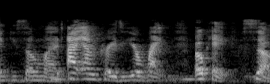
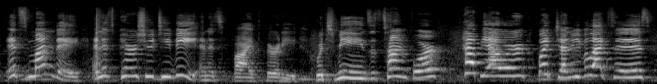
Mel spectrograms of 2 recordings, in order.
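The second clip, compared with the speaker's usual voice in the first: higher, louder hype announcement; excited show intro; 7 semitones higher, 4 dB louder than usual. Real, not acted.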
